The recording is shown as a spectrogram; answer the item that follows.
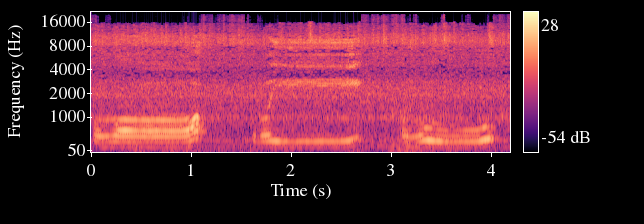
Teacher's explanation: زبان کا کنارہ ڈار سے ملتا ہے تو را ادا ہوتا ہے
